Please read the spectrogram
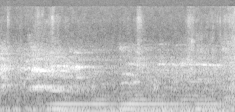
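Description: A rooster crowing over a steady low hum.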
